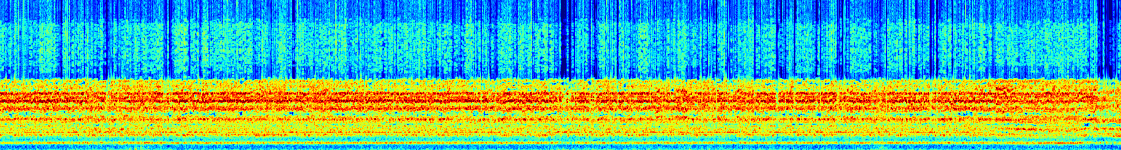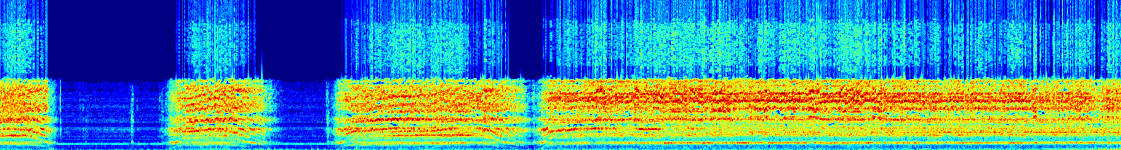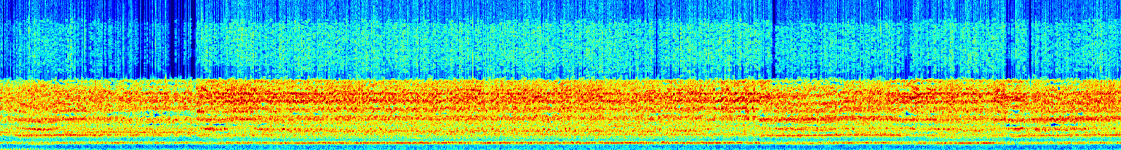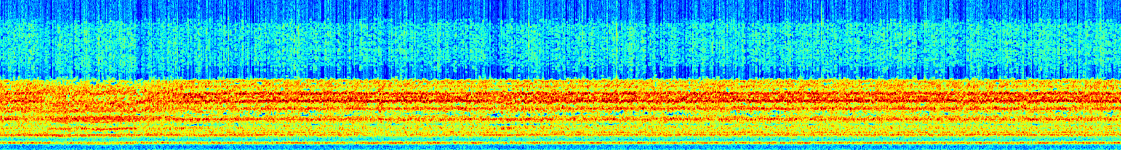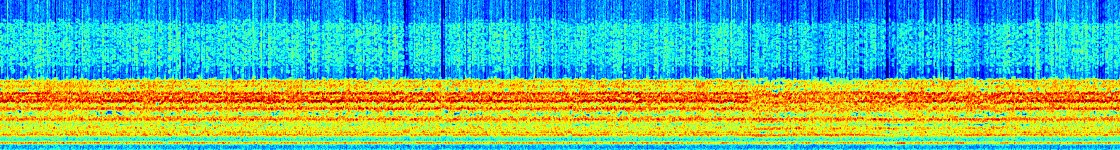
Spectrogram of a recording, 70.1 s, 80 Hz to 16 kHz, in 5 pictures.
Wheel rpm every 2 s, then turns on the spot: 230, 240, 230, 230, 230, 230, 220, 120, 70, 90, 140, 220, 230, 230, 230, 230, 210, 210, 210, 220, 210, 220, 230, 230, 230, 230, 230, 230, 230, 230, 230, 230, 230, 230, 230.
14-16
